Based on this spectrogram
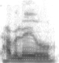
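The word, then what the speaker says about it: Gouweleeuw: Habaleo is how it's pronounced, and that is Dutch for the Golden Lion.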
